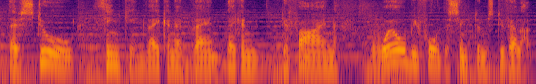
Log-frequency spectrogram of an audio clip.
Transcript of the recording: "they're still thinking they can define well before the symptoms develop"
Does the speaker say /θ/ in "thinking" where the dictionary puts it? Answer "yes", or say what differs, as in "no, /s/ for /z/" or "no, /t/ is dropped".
yes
